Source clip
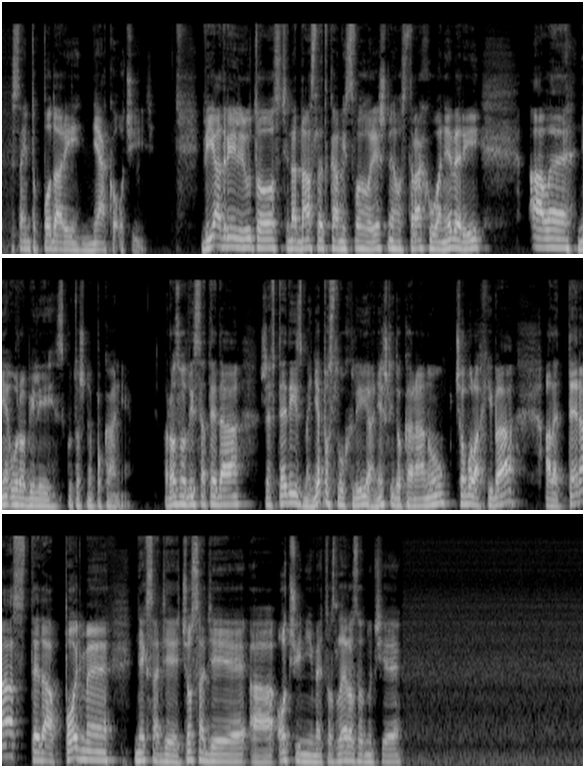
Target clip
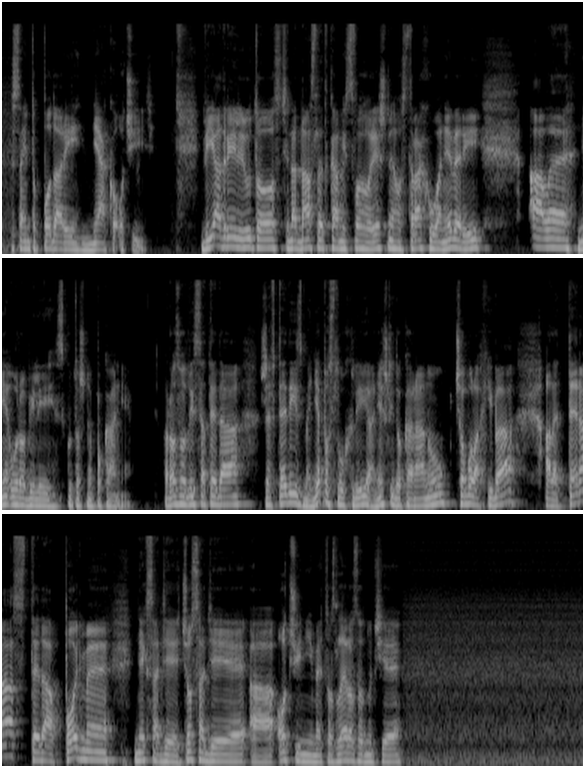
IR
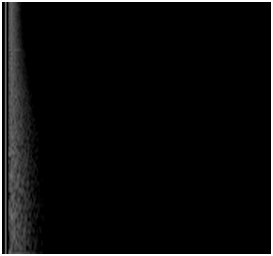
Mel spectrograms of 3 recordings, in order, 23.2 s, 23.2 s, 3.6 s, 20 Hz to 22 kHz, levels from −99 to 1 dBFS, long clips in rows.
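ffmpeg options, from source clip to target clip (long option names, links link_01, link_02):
-af "highshelf=frequency=4100:gain=-8,acompressor=threshold=-41dB:ratio=2.5,volume=2dB"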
